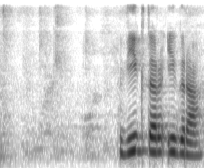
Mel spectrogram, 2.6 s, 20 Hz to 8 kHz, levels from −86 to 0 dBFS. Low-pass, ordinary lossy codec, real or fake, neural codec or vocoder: 7.2 kHz; none; fake; vocoder, 44.1 kHz, 80 mel bands, Vocos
